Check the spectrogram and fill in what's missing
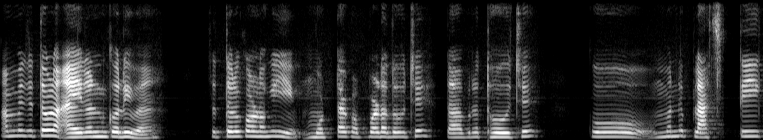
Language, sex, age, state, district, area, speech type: Odia, female, 30-45, Odisha, Cuttack, urban, spontaneous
